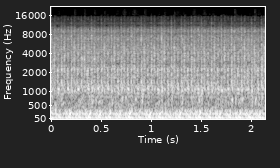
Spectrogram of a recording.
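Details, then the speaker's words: 2006 Evinrude 90 E-TEC outboard after fuel pump work; smooth even low idle burble, no misses or surging; no active faults, engine temperature about right, good battery voltage. "Yeah. It's good. No active faults. Temperature is about right."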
